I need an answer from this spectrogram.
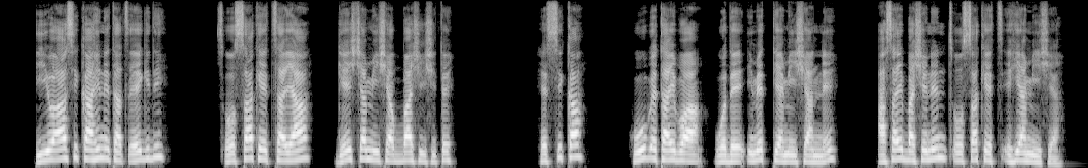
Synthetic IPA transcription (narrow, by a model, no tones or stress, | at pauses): ʔɪjoaːsɪkaːhɪnɛt̪ɐt͡sʼe̞ːɡɪd̪ɪ | t͡sʼo̞ːsːake̞ːt͡sːɐjaː | ɡe̞ːʃːɐmiːʃɐʊbːaːʃ̬iːʃɪt̪ɛ | hɛsːɪkːɐ | huːpɛt̪ɐjbʊwaːwɔd̪ɛʔɪmɛt̪ːɪjamiːʃɐnːɛ | ɐsɐjbɐʃɛnɛnt͡sʼo̞ːsːɐke̞ːt͡sːɛɦɪjamiːʃɪja̰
